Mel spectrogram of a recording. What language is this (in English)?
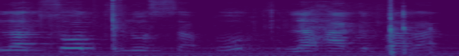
Hebrew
